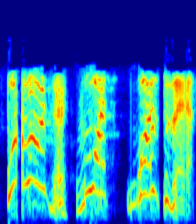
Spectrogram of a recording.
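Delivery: 3 a shocked double take, slowing down; 1 alarmed question. Retold or imitated. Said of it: "And I thought".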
